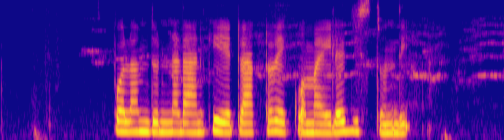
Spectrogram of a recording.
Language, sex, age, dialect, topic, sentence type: Telugu, female, 41-45, Telangana, agriculture, question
